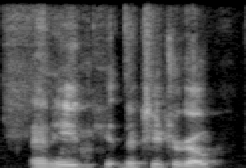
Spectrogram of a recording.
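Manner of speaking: ordinary delivery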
